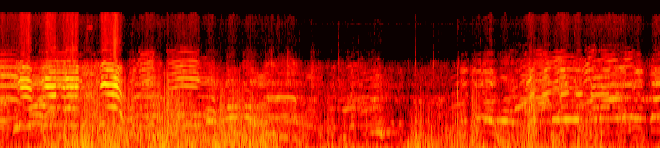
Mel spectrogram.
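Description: Several voices shouting and calling over one another, some with long drawn-out yells: spectators urging on the players.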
